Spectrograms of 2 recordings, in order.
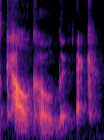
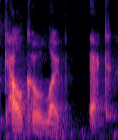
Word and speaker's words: Chalcolithic: The word chalcolithic is pronounced as calcolithic. Chalcolithic or calcolithic, what is correct? The correct pronunciation is chalcolithic, which is calcolithic.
